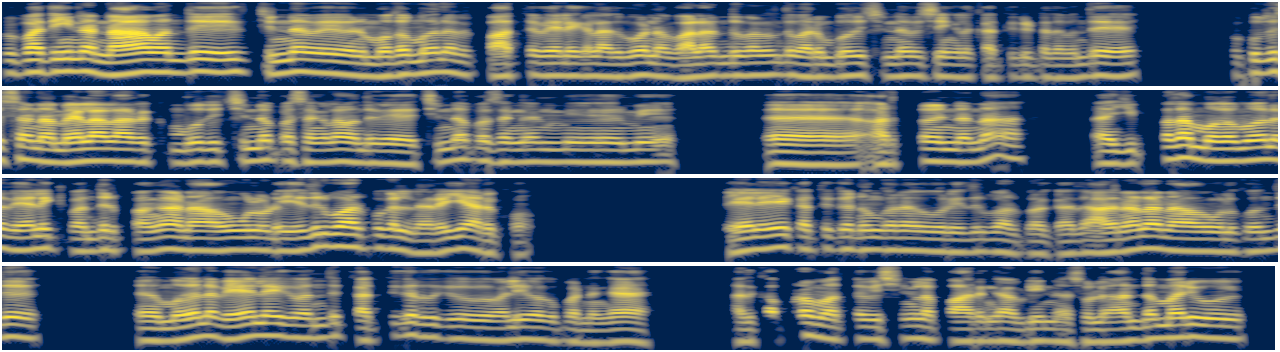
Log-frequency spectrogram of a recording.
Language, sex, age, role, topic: Tamil, male, 40-44, host, உங்கள் முதல் வேலை அனுபவம் உங்களை எப்படி மாற்றியது?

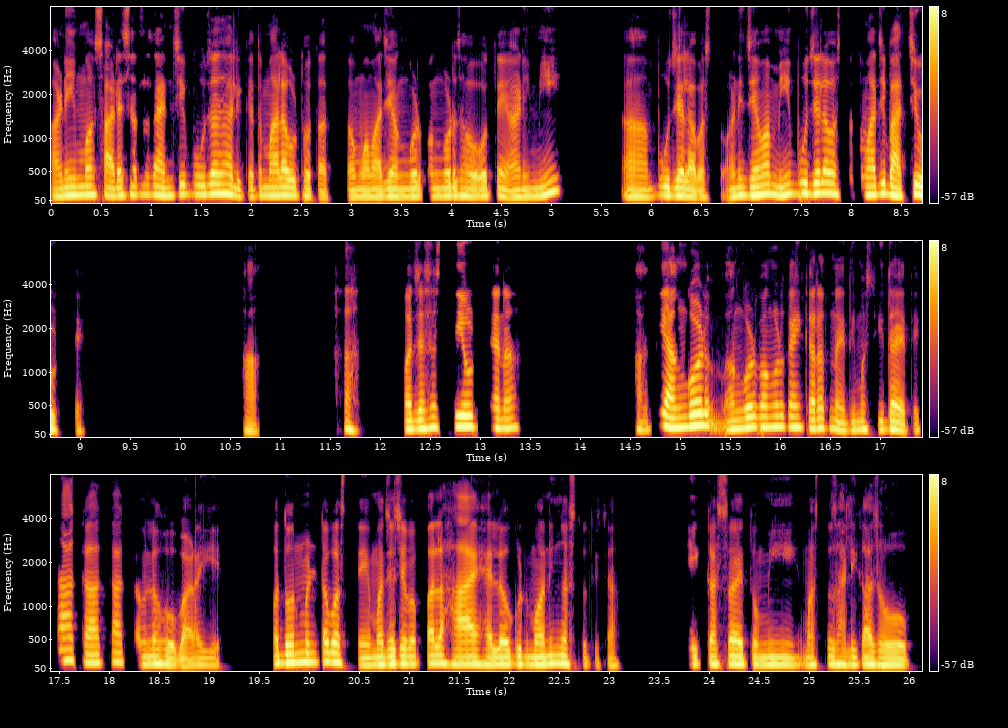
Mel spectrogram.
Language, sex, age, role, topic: Marathi, male, 25-29, guest, तुमच्या कुटुंबातील मूल्ये पुढच्या पिढीपर्यंत कशी पोहोचतात?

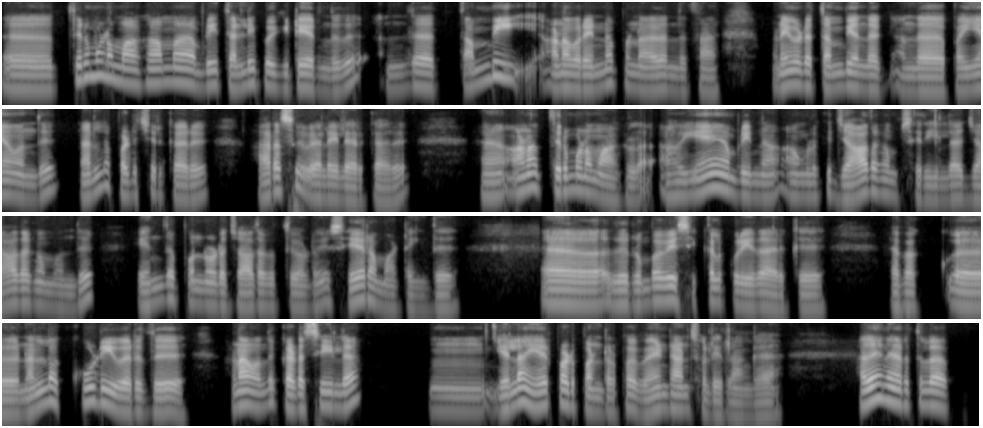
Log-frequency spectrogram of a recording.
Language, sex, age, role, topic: Tamil, male, 40-44, guest, சமூக ஆதரவை உருவாக்கவும் நிலைநாட்டவும் நம்பிக்கையையும் ரகசியத்தையும் பேணுவது எவ்வளவு முக்கியம்?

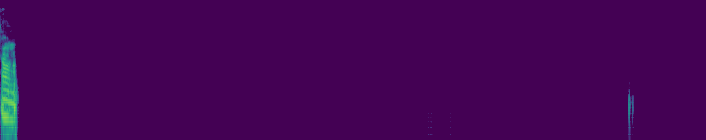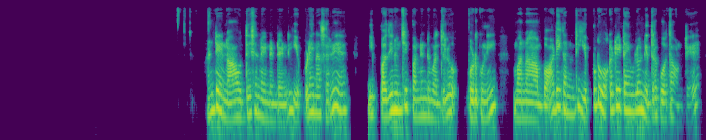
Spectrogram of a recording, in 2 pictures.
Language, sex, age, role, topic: Telugu, male, 20-24, guest, రాత్రిపూట బాగా నిద్రపోవడానికి ఇంట్లో ఏ వస్తువులు ఎక్కువగా సహాయపడతాయని మీరు అనుకుంటారు?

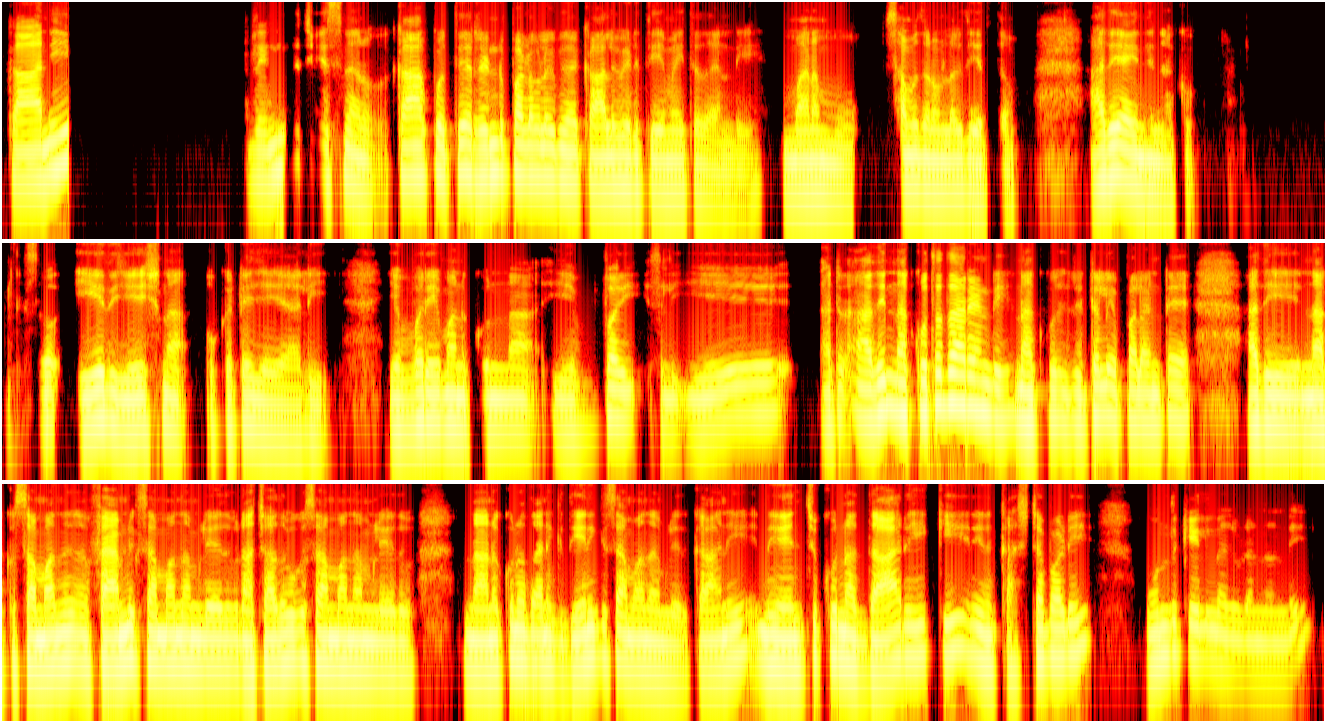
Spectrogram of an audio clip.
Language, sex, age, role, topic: Telugu, male, 40-44, guest, మీరు కొత్త దారిని ఎంచుకున్నప్పుడు మీ చుట్టూ ఉన్నవారు ఎలా స్పందించారు?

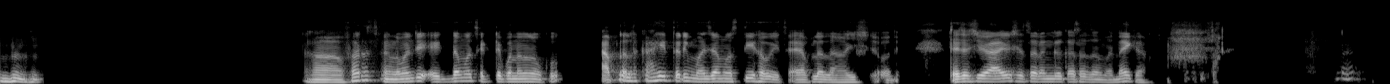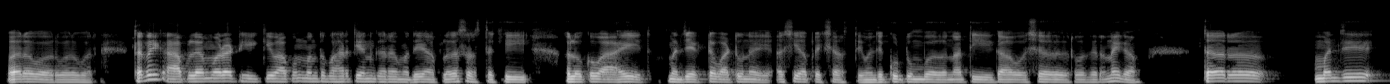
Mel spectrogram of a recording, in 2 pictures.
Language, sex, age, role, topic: Marathi, male, 20-24, host, एकटेपणाचा सामना तुम्ही कसा करता?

